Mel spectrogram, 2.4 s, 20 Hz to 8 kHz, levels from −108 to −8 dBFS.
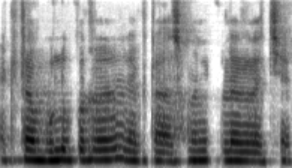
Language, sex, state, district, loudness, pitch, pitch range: Bengali, male, West Bengal, Jhargram, -16 LUFS, 170 Hz, 160-175 Hz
